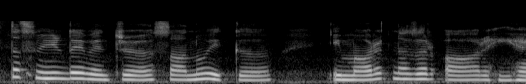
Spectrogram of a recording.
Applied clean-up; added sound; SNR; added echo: none; none; none; none.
